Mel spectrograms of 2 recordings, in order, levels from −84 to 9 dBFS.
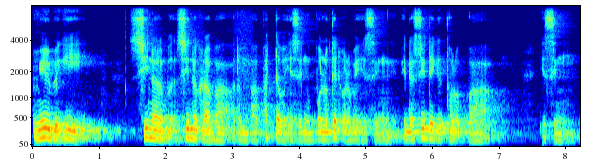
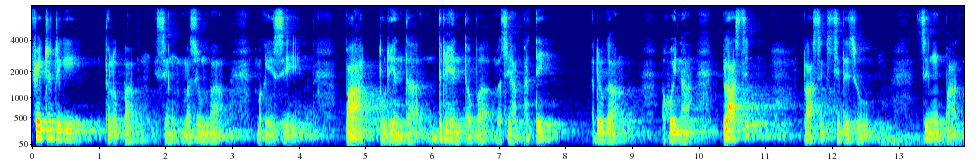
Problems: background sounds at intervals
